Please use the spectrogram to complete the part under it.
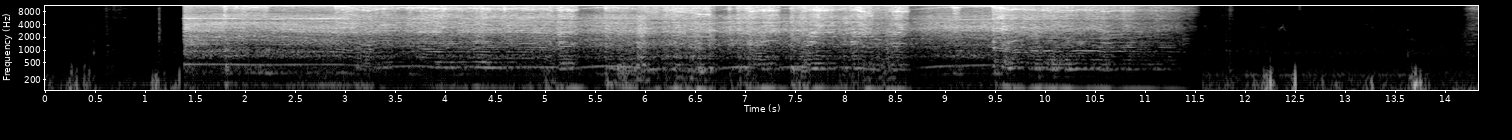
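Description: A power tool grinds and cuts the rusty floor pan of a Jeep TJ, giving a loud, continuous abrasive whine with shifting pitch for several seconds, ending abruptly into quieter scraping and clunks.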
